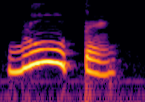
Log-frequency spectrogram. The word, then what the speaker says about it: glúten: Glúten. Na palavra glúten, o glu é que tem uma força maior. Nesse caso, é paroxítona.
